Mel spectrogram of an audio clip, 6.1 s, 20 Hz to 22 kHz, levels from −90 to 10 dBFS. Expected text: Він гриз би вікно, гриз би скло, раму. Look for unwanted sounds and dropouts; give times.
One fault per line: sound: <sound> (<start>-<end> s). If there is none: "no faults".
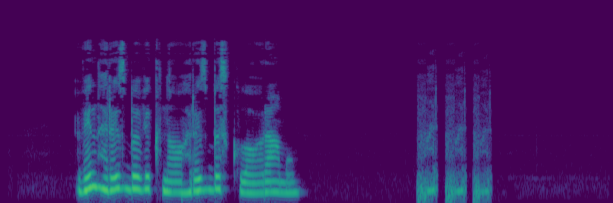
sound: laugh (4.2-4.9 s)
